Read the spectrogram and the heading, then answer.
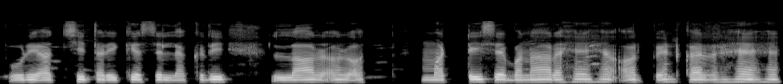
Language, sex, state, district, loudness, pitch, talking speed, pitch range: Hindi, male, Bihar, Samastipur, -17 LUFS, 110 Hz, 140 wpm, 105-115 Hz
